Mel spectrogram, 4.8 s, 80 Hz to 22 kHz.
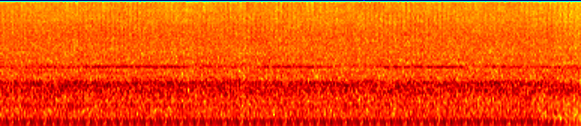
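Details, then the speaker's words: Freshly overhauled Caterpillar C-15 diesel, first start after rebuild: steady, even idle with no knocks or shakes, then winds down smoothly; good oil pressure, no vibrations or nasty noises; normal idle. "okay well didn't throw a rod through the side got pretty good oil pressure um everything sounds good no vibrations no nasty noises"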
